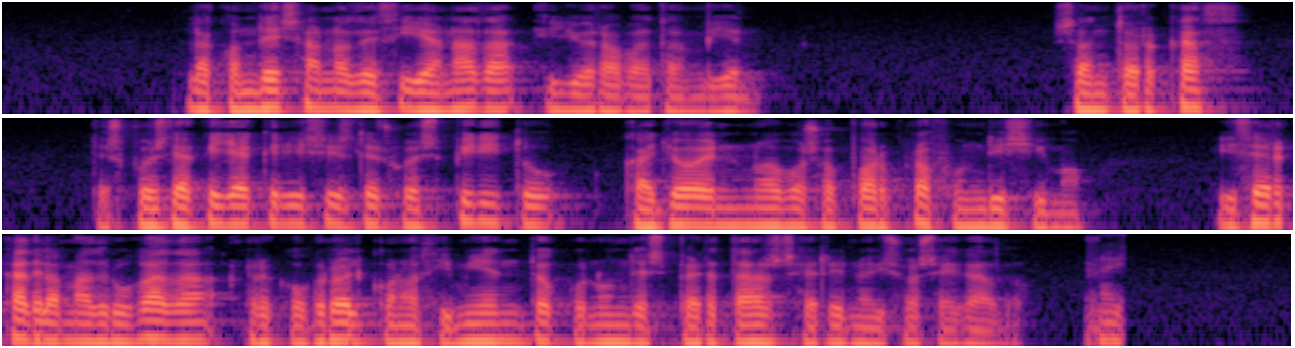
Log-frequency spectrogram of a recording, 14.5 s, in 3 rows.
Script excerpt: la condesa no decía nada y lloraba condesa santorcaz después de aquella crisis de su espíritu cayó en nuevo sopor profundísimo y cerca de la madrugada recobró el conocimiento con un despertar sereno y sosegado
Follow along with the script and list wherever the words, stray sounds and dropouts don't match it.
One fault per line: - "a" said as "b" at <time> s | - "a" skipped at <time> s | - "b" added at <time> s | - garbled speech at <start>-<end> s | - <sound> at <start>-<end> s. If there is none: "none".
- "condesa" said as "también" at 2.4 s
- laugh at 13.7-13.9 s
